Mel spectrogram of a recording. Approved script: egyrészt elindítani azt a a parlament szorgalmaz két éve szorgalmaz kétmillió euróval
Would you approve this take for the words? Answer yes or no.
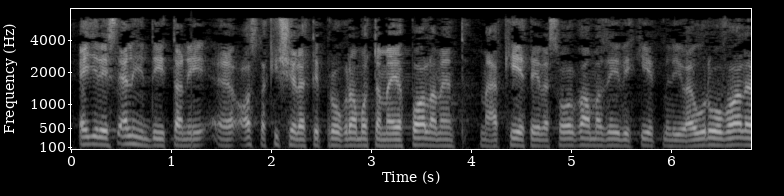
no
